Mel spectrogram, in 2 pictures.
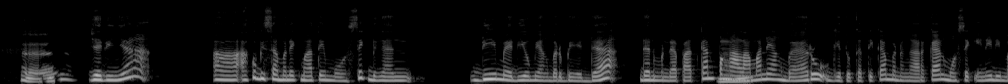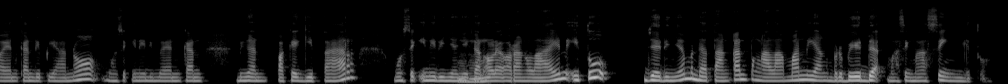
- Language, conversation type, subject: Indonesian, podcast, Bagaimana pengaruh media sosial terhadap cara kita menikmati musik?
- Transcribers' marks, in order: none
